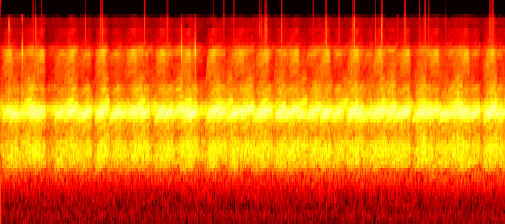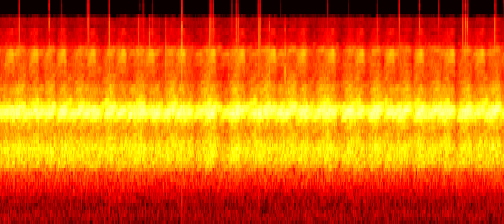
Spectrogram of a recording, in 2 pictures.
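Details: Japanese tree frogs croaking in a dense, unbroken chorus: overlapping rasping notes with bright energy in two high bands, fast, uneven pulses blurring together throughout.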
